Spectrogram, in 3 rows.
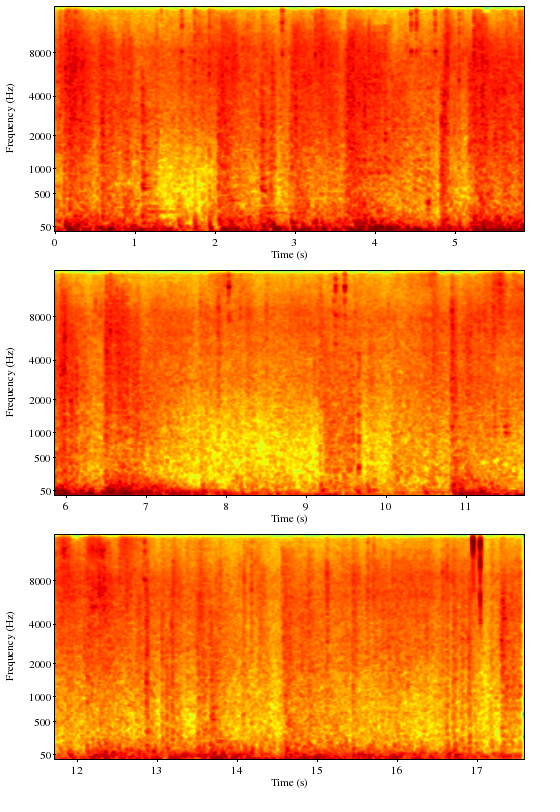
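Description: Heavy naval gunfire from destroyers' 4.2-inch guns in the naval warfare game Ultimate Admiral Dreadnoughts, a dense, continuous rumble of booming shots and explosions throughout, loud and low with no clear gaps.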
